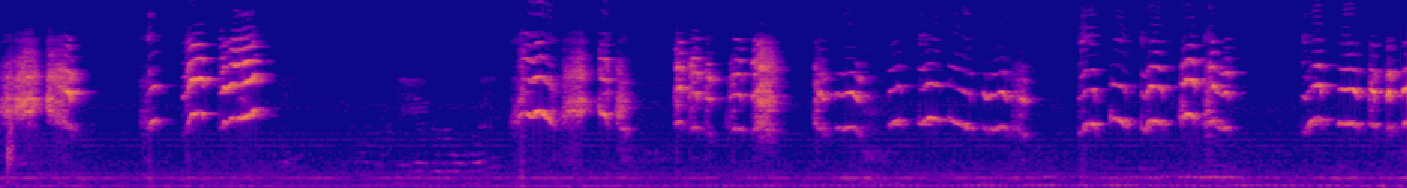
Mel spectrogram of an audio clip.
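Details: An excited pet cockatiel, watching birds outside, gives bursts of bright chirps and warbling whistles, some rising and falling, in quick clusters with short pauses, over a low indoor hum.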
